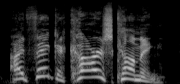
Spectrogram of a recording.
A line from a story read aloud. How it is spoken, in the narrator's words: shouted Neil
